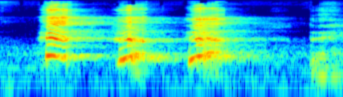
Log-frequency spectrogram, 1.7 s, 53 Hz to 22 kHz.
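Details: Simulated cartoon-style hiccups of a skeleton character during a children's storybook read-aloud: three short, sharp, voiced gulps about 0.4 seconds apart.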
